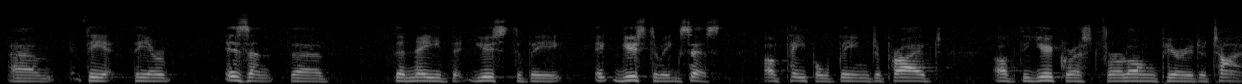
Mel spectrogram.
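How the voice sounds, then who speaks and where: An older man giving an explanatory religious talk in a measured, halting way, with frequent pauses mid-sentence. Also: on the high side, fairly bright tone, slight background noise, low-quality recording.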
